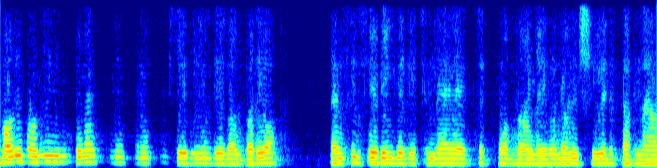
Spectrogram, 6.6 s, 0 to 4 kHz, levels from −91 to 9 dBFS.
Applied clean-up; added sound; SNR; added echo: neural mask model DeepFilterNet 3.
